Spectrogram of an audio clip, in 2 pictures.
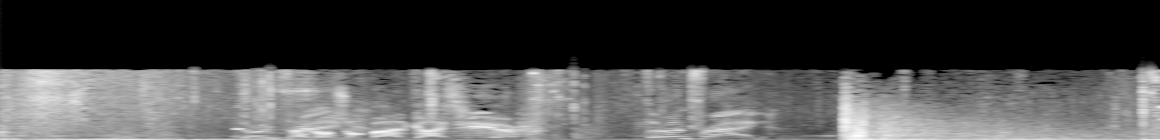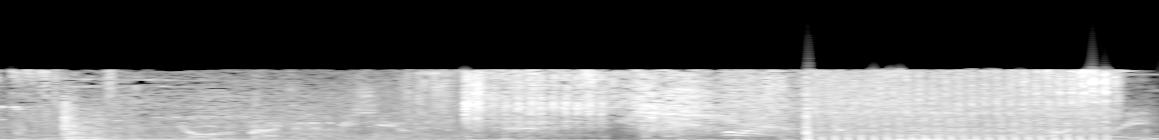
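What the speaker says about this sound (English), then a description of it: "They're shooting at me?" Enemy squad gunfire in a video game rattles in dense bursts of machine-gun and rifle shots, with booming impacts, loud and continuous across the clip, mixed with voices and game sounds and growing heavier toward the end.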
